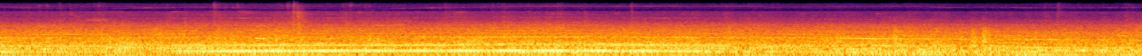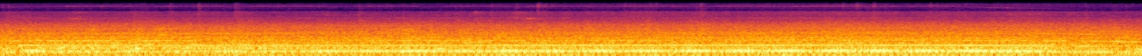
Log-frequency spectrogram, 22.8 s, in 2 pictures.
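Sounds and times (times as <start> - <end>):
BredaMenarinibus Avancity+ CNG bus engine droning in Istanbul: 0.0 - 22.8.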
